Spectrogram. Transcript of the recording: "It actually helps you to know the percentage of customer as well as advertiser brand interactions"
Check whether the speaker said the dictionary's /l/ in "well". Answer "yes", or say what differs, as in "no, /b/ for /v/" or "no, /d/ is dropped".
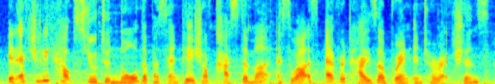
yes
